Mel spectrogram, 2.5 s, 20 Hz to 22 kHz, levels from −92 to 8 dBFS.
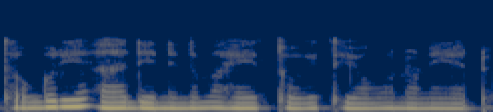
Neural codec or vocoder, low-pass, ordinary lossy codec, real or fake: none; 5.4 kHz; none; real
